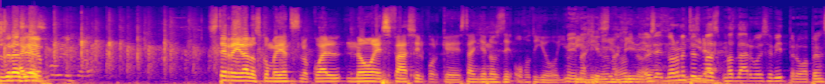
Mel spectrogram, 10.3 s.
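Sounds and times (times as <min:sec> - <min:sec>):
speech: 0:00.0 - 0:01.0, 0:02.8 - 0:10.3
audience applauding: 0:00.0 - 0:04.2.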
